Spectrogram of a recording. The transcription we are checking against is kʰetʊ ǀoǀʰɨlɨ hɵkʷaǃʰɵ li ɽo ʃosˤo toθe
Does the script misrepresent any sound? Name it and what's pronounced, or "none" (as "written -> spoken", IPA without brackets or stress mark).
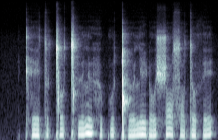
none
